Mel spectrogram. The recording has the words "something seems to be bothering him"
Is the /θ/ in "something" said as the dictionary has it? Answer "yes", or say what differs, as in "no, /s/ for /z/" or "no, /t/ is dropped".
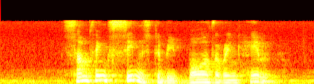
yes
